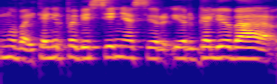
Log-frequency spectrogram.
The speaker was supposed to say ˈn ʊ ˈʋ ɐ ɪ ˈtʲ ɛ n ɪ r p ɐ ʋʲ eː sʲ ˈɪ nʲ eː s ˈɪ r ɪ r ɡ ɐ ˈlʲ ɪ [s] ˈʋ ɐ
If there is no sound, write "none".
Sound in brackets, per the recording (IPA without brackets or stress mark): none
